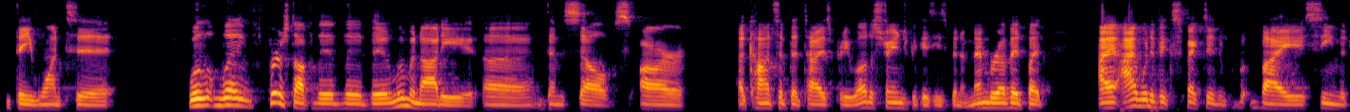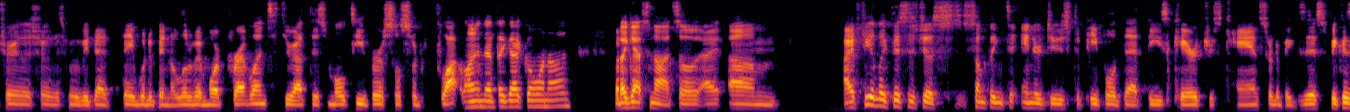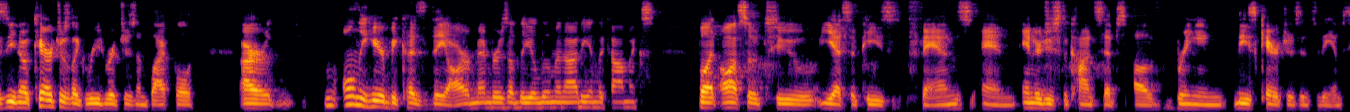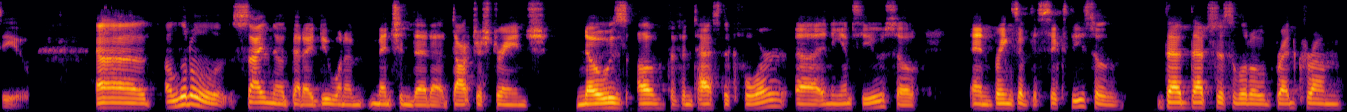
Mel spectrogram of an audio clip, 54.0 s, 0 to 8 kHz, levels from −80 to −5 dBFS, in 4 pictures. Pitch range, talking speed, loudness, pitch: 105-135 Hz, 180 wpm, -22 LUFS, 120 Hz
